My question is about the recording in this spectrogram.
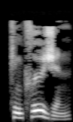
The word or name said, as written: conclusion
